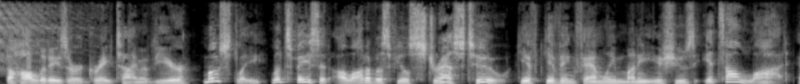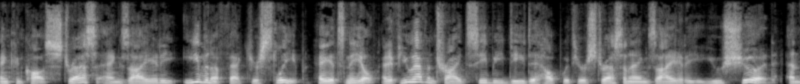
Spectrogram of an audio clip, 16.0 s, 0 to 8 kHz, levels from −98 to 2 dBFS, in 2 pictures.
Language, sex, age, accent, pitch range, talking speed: English, male, 50-69, American, 135-175 Hz, 205 wpm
